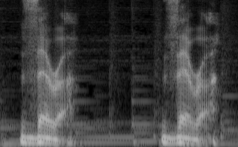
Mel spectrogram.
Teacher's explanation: Y there are, aunque técnicamente no se puede contraer estas dos palabras, lo que hacemos es dejamos are en una schwa corta. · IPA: /ðeə rə/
